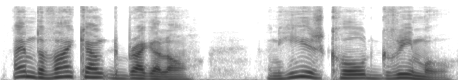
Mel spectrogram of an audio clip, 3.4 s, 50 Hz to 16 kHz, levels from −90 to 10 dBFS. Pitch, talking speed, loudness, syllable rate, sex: 150 Hz, 190 wpm, -16 LUFS, 6.3 syllables/s, male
